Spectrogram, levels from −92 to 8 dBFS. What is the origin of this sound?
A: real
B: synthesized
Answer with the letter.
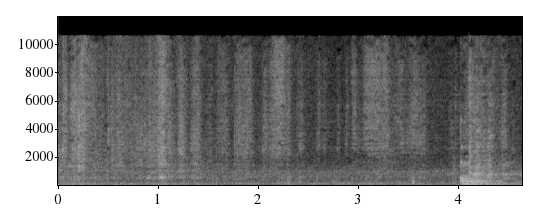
B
